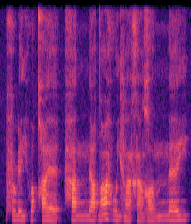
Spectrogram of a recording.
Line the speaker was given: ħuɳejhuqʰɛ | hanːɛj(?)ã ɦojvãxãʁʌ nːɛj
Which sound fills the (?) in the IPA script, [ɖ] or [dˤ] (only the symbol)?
dˤ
